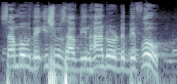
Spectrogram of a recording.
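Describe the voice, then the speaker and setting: Through noticeable background noise, a man talks at a moderate pace with a high pitch. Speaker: member of parliament. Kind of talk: parliamentary speech.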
